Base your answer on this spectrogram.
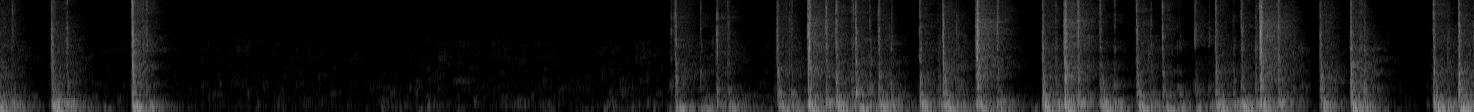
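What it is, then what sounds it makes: Laptop keyboard with plastic keys. Fingertips tap on the black plastic keys of a silver laptop keyboard. Three quick keystrokes sound first, then a near-silent pause, then a dense run of continuous typing to the end. Each tap is a short, dry click with a low thunk and a bright edge, with almost no ring.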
